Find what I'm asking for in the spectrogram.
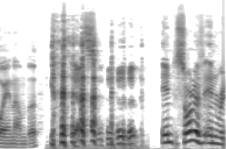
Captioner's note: laughter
